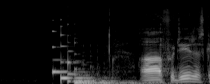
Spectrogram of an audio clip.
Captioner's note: bell chimes, time expires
